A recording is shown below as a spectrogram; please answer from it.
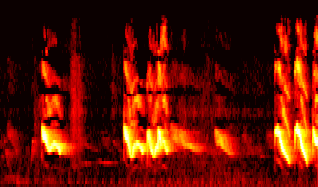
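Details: Japanese white-eye in a cage, wing-spreading and singing its 'líu' song: loud high wavering phrases that come in three bursts, the last a sharp, rapidly rising and falling trill.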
